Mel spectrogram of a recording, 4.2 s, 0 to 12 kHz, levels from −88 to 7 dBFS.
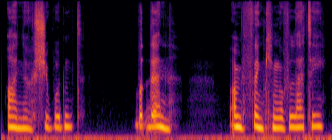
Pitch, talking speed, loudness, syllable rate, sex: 215 Hz, 145 wpm, -17 LUFS, 4.6 syllables/s, female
